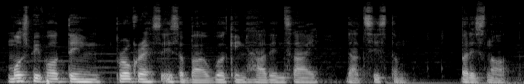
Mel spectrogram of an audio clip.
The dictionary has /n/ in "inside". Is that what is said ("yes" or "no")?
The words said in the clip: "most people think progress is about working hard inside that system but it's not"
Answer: yes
